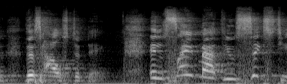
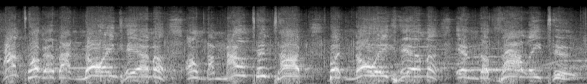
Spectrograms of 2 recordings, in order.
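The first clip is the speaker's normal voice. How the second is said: loud, sung-out preaching over the organ; full-force preaching; 2 semitones higher, 9 dB louder than usual. Acted. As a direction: preach it out with fire to the church.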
